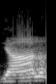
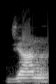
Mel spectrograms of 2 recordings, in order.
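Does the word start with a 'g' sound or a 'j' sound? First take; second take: g; j. First: The word starts with a 'gy' sound. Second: The word starts with a 'jny' sound. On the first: This is the common popular usage. The speaker calls it wrong. "जय को गे बोलने का प्रचलन चल पड़ा है" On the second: This is the strictly correct form. The speaker calls it right. "सही मायने में तो इसका उच्चारण क्या होना चाहिए?"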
